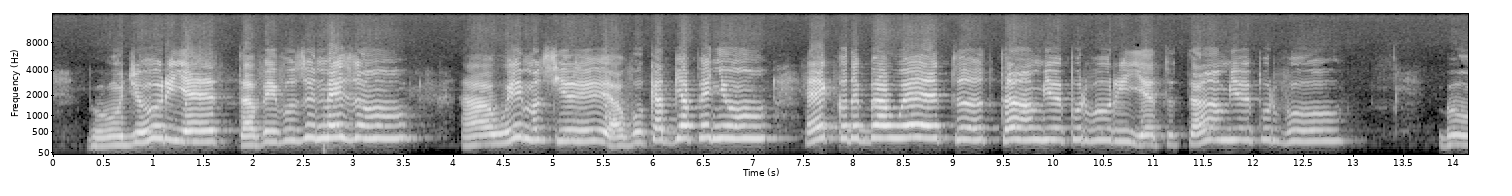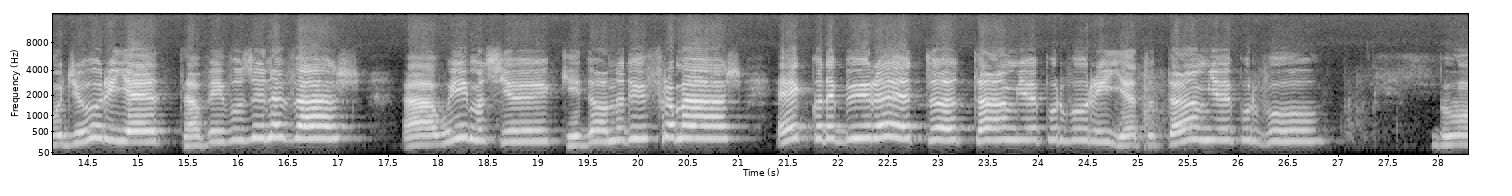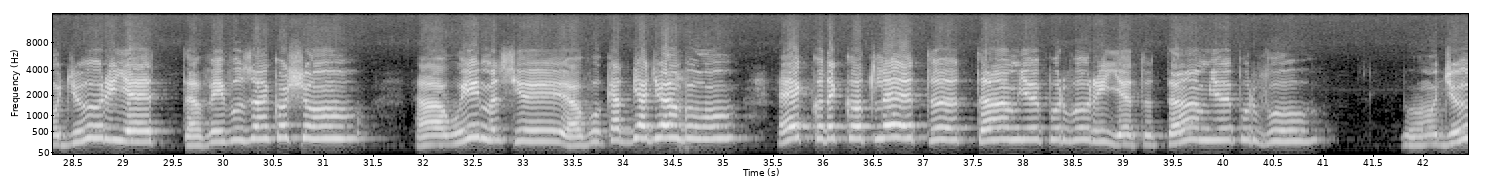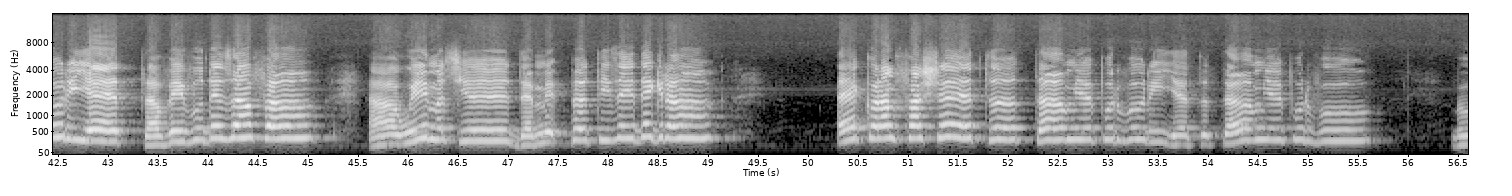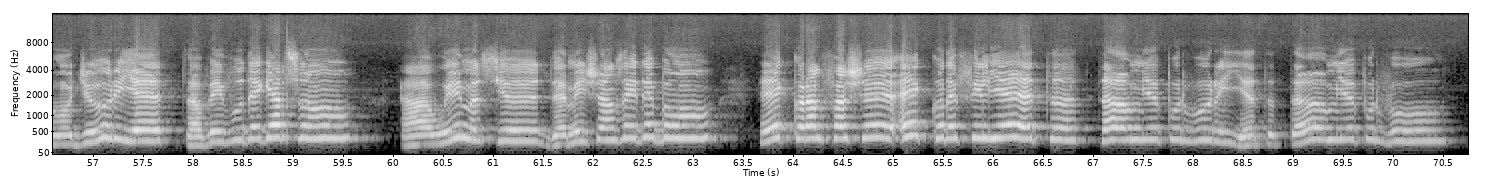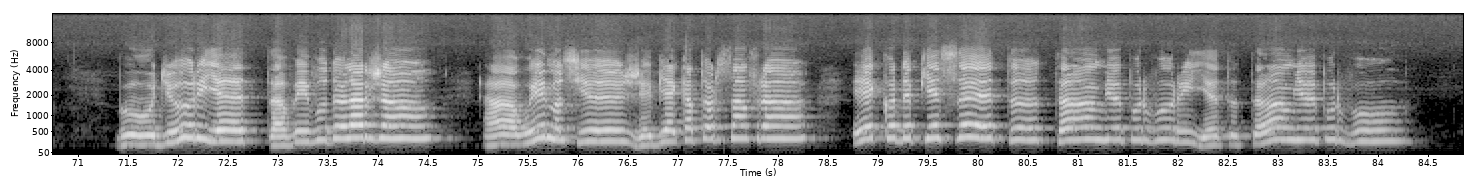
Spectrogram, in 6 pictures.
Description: Genre : chant
Type : chanson narrative ou de divertissement
Interprète(s) : Anonyme (femme)
Lieu d'enregistrement : Surice
Support : bande magnétique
